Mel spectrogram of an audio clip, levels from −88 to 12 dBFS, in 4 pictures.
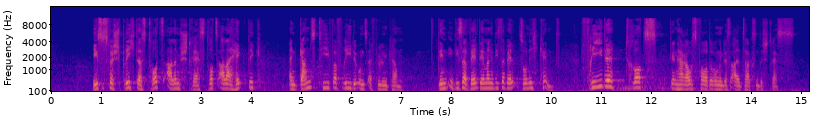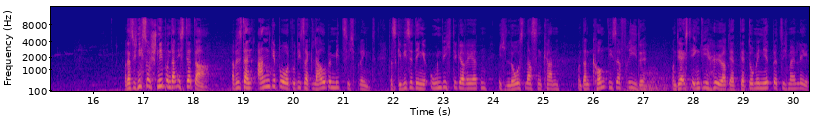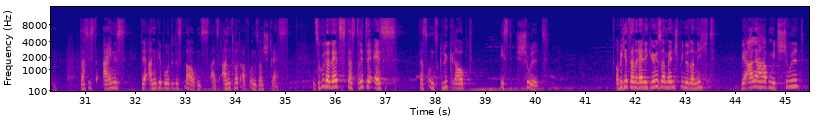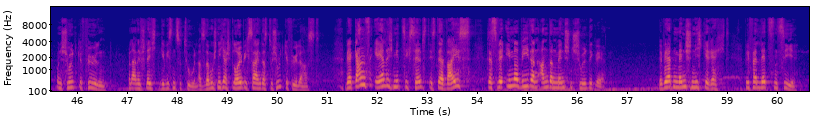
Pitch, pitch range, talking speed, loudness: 175 Hz, 150-200 Hz, 165 wpm, -31 LUFS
